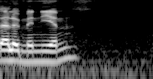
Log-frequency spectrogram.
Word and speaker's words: aluminium: It's aluminium. The Americans are just too lazy to pronounce the extra eye.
